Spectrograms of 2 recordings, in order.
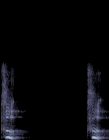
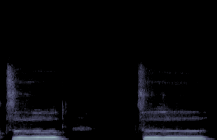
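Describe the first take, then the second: First: "zi" cut short with a quick fall from high; fourth tone. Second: "zi" held long on a high, level pitch; flat first tone. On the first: Teacher contrasting tones for students, short falling fourth tone. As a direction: drop "zi" sharply and briefly, no holding. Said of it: "And with fourth tone". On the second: Teacher showing the sound stays the same, flat first tone. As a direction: sustain "zi" evenly without any fall. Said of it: "First tone is a flat tone". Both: Shown as a demonstration.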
